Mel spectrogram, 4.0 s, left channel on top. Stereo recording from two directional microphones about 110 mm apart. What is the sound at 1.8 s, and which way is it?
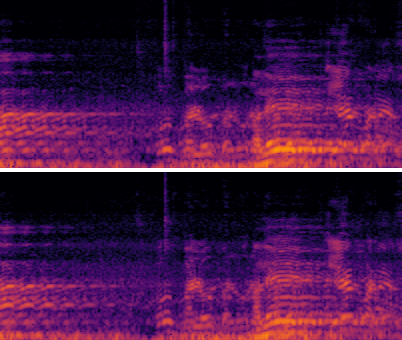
Vehicle, 35° left (ahead or behind).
